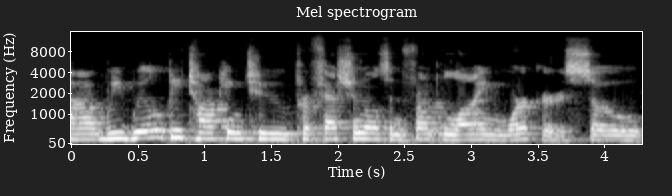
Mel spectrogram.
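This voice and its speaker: Audible room echo and noticeable background noise surround a woman speaking at a moderate pace with fairly even intonation. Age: 60s. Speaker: podcast host and memoir author. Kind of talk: podcast monologue.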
